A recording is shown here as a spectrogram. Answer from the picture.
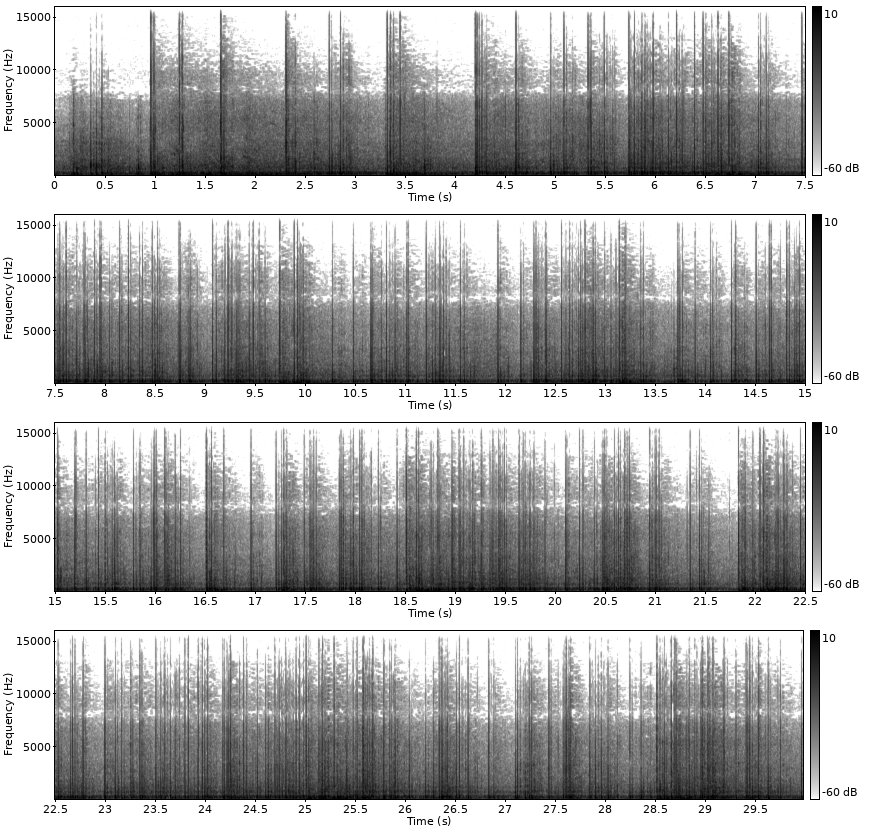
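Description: Aerial fireworks going off in a dense, continuous barrage of bangs and crackles with no pauses.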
